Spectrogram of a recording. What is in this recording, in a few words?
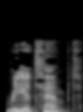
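"reattempt", British English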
